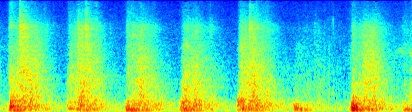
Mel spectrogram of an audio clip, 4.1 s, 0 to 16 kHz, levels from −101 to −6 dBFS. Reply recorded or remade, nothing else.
recorded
